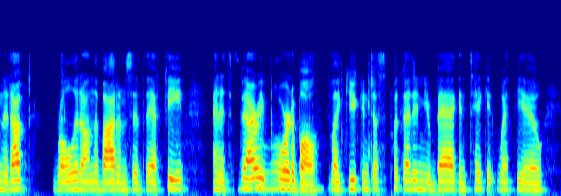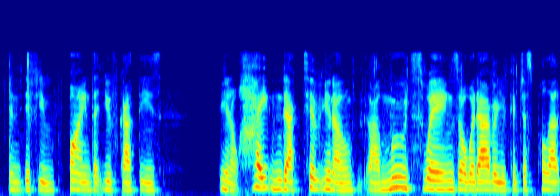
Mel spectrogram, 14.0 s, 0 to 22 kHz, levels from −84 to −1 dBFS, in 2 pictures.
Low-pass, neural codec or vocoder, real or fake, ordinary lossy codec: 7.2 kHz; none; real; MP3, 64 kbps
